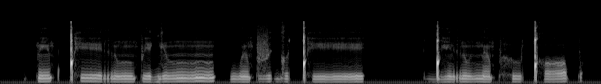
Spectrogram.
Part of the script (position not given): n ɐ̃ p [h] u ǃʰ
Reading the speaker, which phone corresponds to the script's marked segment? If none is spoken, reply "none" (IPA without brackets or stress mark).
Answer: h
